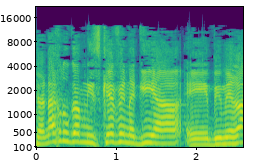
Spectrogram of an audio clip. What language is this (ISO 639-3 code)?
heb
